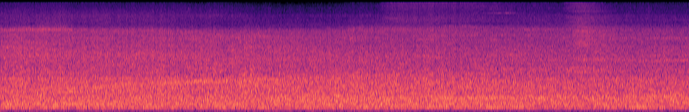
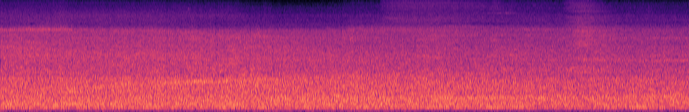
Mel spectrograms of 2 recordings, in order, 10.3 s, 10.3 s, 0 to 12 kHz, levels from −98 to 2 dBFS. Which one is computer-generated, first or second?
second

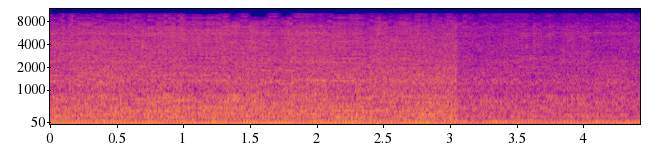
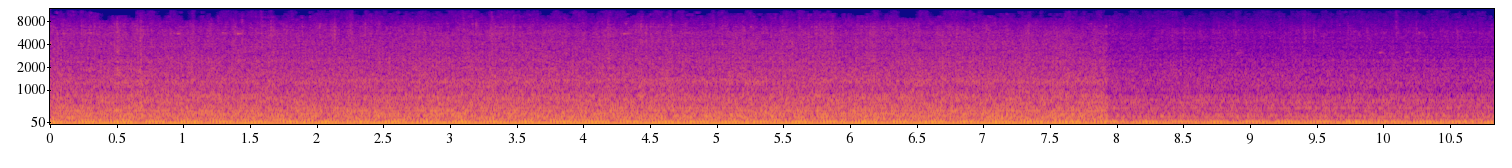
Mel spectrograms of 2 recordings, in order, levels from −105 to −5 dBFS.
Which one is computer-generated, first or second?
first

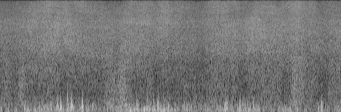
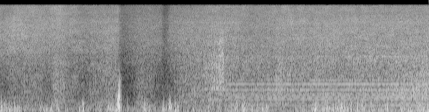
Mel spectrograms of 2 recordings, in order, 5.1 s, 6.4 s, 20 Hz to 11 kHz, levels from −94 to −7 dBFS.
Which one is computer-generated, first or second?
second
